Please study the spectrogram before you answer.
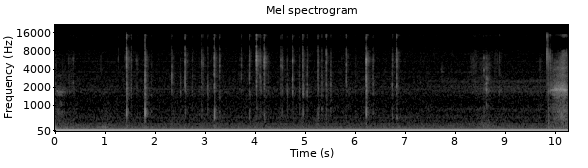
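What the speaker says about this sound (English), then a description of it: "Type your full name and click Enter." Someone types on a computer keyboard in Microsoft Word, producing irregular light key clicks spread across a steady low electrical hum, close up and with no voices.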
